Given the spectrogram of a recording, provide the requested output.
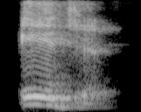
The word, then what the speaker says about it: Egypt: Cuando es una E y sigue una consonante, pues la pronunciación de esta palabra es I, ¿verdad? Y por eso es Egypt. Y a veces viene la confusión que la gente dice Egypt. No, Egypt.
